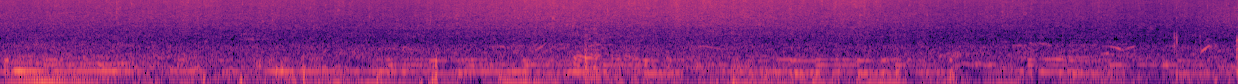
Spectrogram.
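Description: Faint background music with sustained low notes that come and go, over a quiet murmur of distant voices.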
